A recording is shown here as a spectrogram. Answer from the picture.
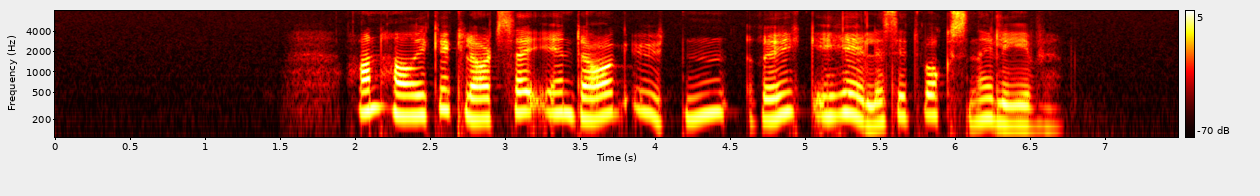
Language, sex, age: Norwegian, female, 52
